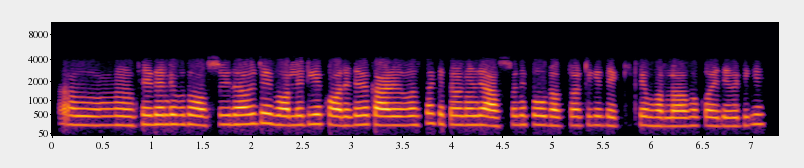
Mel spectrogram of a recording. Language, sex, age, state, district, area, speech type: Odia, female, 45-60, Odisha, Angul, rural, conversation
